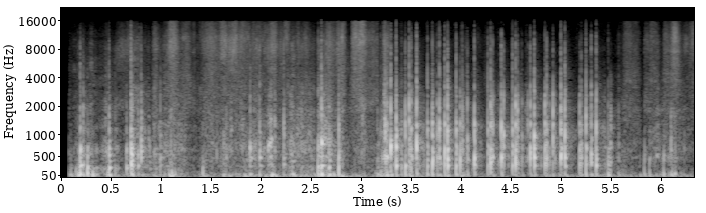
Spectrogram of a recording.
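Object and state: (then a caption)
Paperboard drink carton. Fingertips and fingernails tap fast on a hand-sized, hollow Pilkul drink carton made of printed paperboard with a celebrity design. A rapid, uneven run of short, dull, hollow taps with a papery knock sits in the low-mid range, with faint crinkly edges, and each tap dies away almost at once.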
